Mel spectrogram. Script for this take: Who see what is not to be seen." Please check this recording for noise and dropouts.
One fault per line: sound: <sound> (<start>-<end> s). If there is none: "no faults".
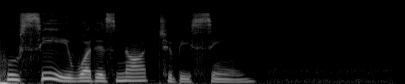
no faults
